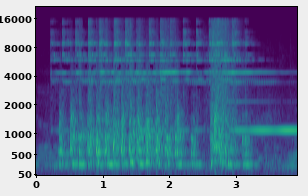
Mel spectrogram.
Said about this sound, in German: Ein Mönch in dunkelroter Robe rezitiert aus einem religiösen Buch. Mit der einen Hand lässt er eine Glocke ertönen, mit der anderen schlägt er eine kleine Trommel.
